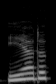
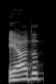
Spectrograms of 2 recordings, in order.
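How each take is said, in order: First: "Erde" with long closed e, r dropped; crisp stage "Erde", long clean e; crisp stage german. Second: "Erde" with a vocalic r, Eahde; everyday Erde. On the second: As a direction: soften the r in "Erde". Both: Shown as a demonstration. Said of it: "der Endgegner in meiner Ausbildung".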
